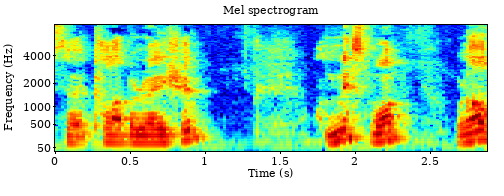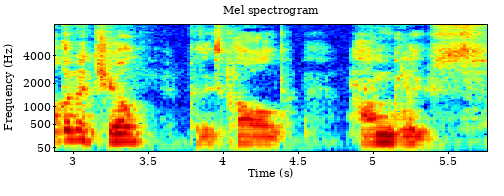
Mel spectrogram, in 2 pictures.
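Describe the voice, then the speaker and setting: Speaking with an English accent, a man uses a fairly high pitch and lively intonation at a moderate pace, with big swings in loudness and long, frequent pauses. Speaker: craft beer reviewer. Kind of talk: casual talk to camera.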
